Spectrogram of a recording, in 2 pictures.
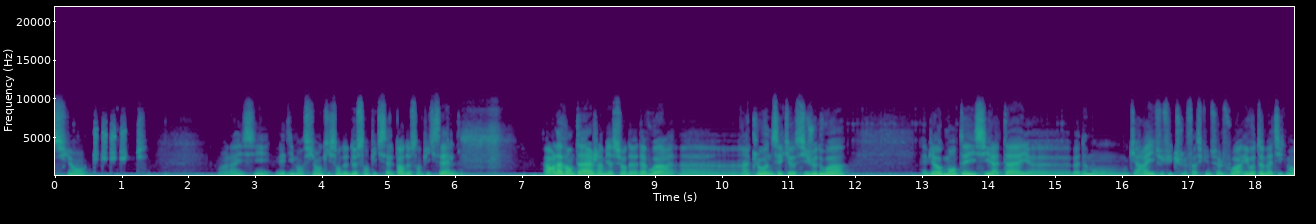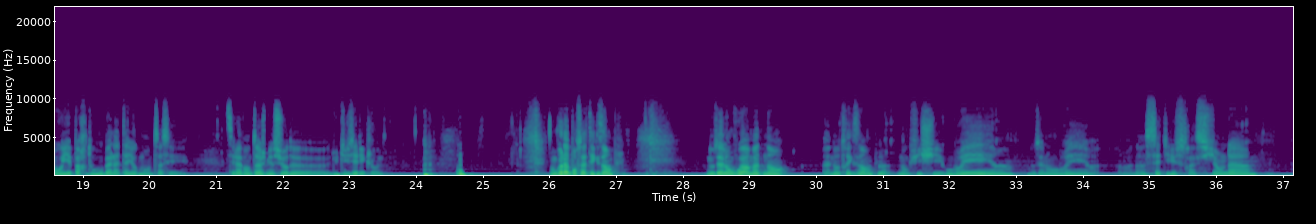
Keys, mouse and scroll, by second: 0.4-1.3 drag, 1.6 middle click, 3.2 click, 5.7-11.2 middle drag, 11.2 click, 12.0 click, 13.6 click, 15.2 click, 16.5-17.8 ctrl+shift+drag, 23.0 ctrl+z, 23.4 ctrl+click, 24.3 KP_Subtract, 26.8 click, 27.8 middle click, 28.7 click, 29.0-30.6 middle drag, 30.6 click, 31.2 click, 32.8 click, 35.2 click, 36.6 click.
